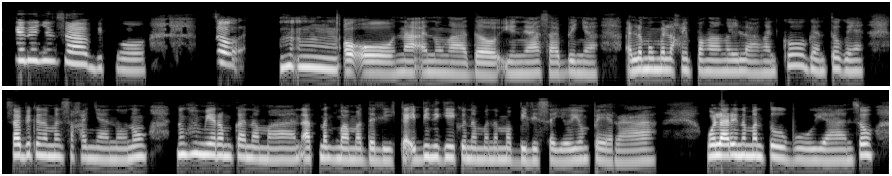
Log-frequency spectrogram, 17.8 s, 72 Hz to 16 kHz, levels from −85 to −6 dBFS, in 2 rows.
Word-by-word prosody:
Ganun 380 -1 +5
yung 365 - -8
sabi 300 -10 +3
ko, 200 -2 -6 0.7
so 340 - +5 0.6
mm, 245 -4 +1
oo 175 -2 +3
na 180 -1 0
ano 180 0 -6
nga 165 -1 -2
daw 165 0 +1
yun 170 0 -7
nga 175 +1 -2
sabi 170 +1 -5
niya 170 -1 -7 0.3
alam 210 +3 +2
mong 215 - +2
malaking 210 0 -3
pangangailangan 190 -2 -4
ko 270 -2 -3
ganito-gan'yan. 195 -1 -5 0.3
Sabi 245 +1 +4
ko 250 - +1
naman 230 -1 +1
sa 220 - -10
kanya 205 -2 -4
'no, 190 0 -4
"No'ng 225 +1 +1 0.3
no'ng 260 0 +4
humiram 250 -3 +4
ka 225 -2 0
naman 195 -1 -3
at 200 - +2
nagmamadali 190 -3 -1
ka - - +3
ibinigay 215 +1 +1
ko 210 - -2
naman 190 -1 -2
na 190 - -3
mabilis 180 -1 -4
sa'yo 175 -1 -2
'yong 190 +1 -3
pera, 170 0 -4 0.5
wala 240 0 +10
rin 245 - +6
naman 235 -1 +4
tubo 190 -4 -1
'yan, 180 0 -3
so, 250 +5 +2
195 Hz, 165 wpm, -22 LUFS, 180-230 Hz, 0.7 s, wala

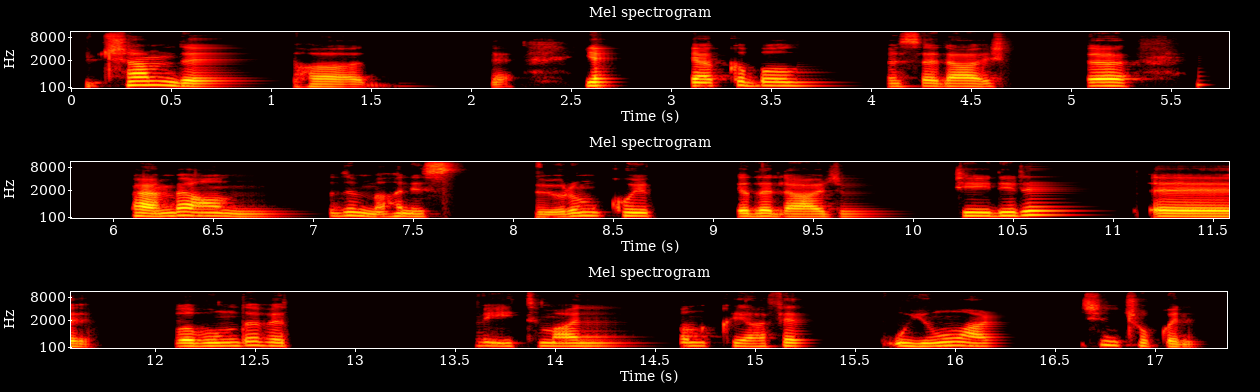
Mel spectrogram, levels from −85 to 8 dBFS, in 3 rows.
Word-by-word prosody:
Bütçem 230 -3 +3
dâhilinde. 160 -3 -2 1.0
Ya, 200 0 +4 0.4
ayakkabı 195 +1 +2
alı 195 -1 -1 0.3
mesela, 165 0 +1
işte, 190 +4 +2 0.8
pembe 180 +2 +5
al 185 -4 +3 0.5
değil 190 +1 0
mi? 145 - -2
Hani 165 +1 -2 0.6
seviyorum 155 +9 -1
koyu 190 -1 0 0.4
ya 165 - +3
da - - +4
lacivert 150 -1 -1 0.3
şeyleri, 230 +5 +1 0.3
eee, 160 -2 +5 0.4
dolabımda 185 +5 +3
ve 185 -1 -1 1.0
bir 195 - -4
ihtimal 175 0 -2 0.5
kıyafet 175 +1 -3 0.3
uyumu 180 +3 +1
var 170 -3 -1 0.4
için 235 -2 -3
çok 180 -6 -8
önemli, 140 -2 -3
175 Hz, 100 wpm, -23 LUFS, 160-195 Hz, 1.0 s, pembe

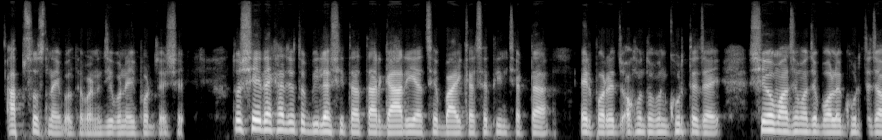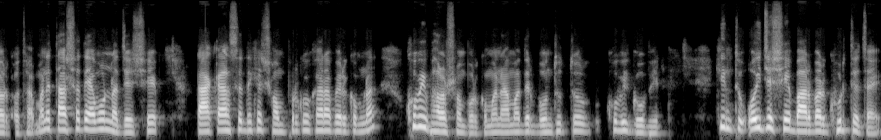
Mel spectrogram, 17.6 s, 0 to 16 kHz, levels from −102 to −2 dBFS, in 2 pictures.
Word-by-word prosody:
আফসোস 145 +1 -5
নাই 125 - -1
বলতে 120 - -7
পারেন - - -5
জীবনে 130 -1 -3
এই 125 - -10
পর্যায়ে 130 -1 -6
এসে। - - -9 0.5
তো 205 - -1
সে 210 - +8
দেখা 185 0 +3
যেত 180 +1 -2
বিলাসিতা 155 -2 +2
তার 140 -1 +4
গাড়ি 135 +1 +6
আছে, 135 +3 -6
বাইক 130 -1 +4
আছে 130 +2 -7
৩ 140 -2 -6
৪ 130 -2 -6
টা। 130 - +3 0.5
এরপরে 140 0 +1
যখন 145 +2 -2
তখন 145 +1 -2
ঘুরতে 155 -1 -2
যায় 125 -1 +1 0.4
সেও 180 -1 +6
মাঝে, 155 0 +3
মাঝে 150 0 0
বলে 140 0 +3
ঘুরতে 145 -1 -7
যাওয়ার 135 -2 +2
কথা। 130 - -8
মানে - - +1
তার 190 -1 +5
সাথে 210 0 0
এমন 205 +1 +1
না 155 - +3
যে 140 - +2
সে 165 - -3 0.5
টাকা 155 +2 +6
আছে 180 - -8
দেখে 180 +2 -3
সম্পর্ক 155 +2 -5
খারাপ 180 -1 +2
এরকম 160 0 -3
না। - - +2 0.4
খুবই 260 -1 +5
ভালো 155 -1 +4
সম্পর্ক। 130 -4 -6
মানে 145 -1 -3
আমাদের 150 +2 -3
বন্ধুত্ব 150 +3 -5 0.4
খুবই 180 -2 -2
গভীর। 130 -2 -5 0.6
কিন্তু 220 -5 -1
ঐ - - +11
যে 235 - +6
সে 215 - +4
বারবার 165 0 +6
ঘুরতে 185 -2 -2
যায়। 120 0 -5
150 Hz, 210 wpm, -22 LUFS, 140-175 Hz, 0.6 s, ঐ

